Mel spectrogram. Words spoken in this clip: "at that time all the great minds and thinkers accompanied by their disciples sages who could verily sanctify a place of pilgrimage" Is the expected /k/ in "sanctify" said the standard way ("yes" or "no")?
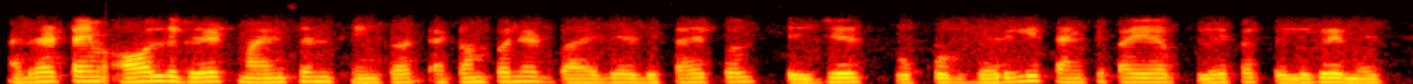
yes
